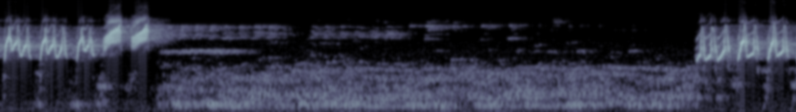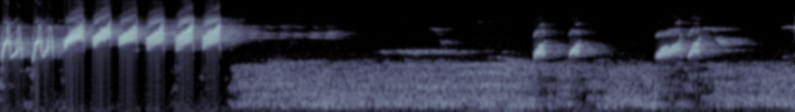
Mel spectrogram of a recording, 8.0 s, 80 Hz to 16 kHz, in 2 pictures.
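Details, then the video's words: Energetic flamboyan song played to stir a quiet bird into singing: fast strings of sharp, high, chattering notes in two long bursts, then scattered short chips over a steady low background hiss. "BURUNG FLAMBOYAN GACOR 100% AMPUH UNTUK PANCINGAN"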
